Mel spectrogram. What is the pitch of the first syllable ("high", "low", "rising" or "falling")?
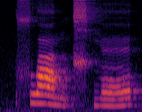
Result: falling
